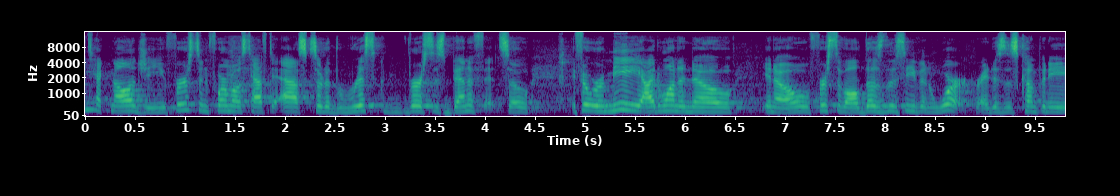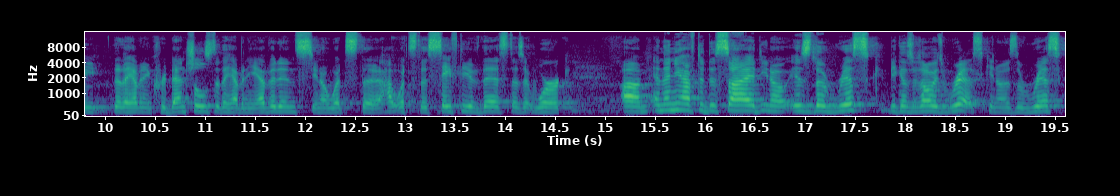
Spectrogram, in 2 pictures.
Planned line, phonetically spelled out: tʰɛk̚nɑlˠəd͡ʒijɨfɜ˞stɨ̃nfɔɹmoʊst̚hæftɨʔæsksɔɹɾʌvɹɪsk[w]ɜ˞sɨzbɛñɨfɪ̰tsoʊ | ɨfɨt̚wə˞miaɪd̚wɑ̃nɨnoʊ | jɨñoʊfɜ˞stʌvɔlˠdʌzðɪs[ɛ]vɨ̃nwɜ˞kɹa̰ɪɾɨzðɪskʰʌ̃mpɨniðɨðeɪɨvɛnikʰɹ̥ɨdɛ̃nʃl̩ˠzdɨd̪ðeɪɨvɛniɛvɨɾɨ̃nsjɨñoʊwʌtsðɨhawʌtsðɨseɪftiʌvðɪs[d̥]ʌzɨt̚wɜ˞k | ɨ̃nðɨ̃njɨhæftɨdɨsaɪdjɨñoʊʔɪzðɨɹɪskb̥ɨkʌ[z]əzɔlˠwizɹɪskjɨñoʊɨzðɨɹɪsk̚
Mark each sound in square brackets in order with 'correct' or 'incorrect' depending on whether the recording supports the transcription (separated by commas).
incorrect, incorrect, correct, correct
